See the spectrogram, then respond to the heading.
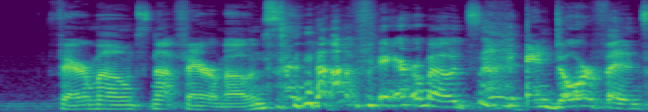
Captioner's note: laughs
